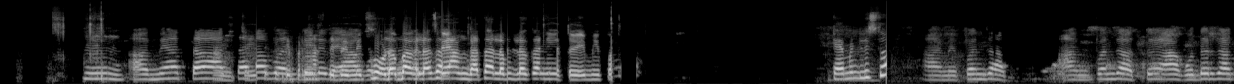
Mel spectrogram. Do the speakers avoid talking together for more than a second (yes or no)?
no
